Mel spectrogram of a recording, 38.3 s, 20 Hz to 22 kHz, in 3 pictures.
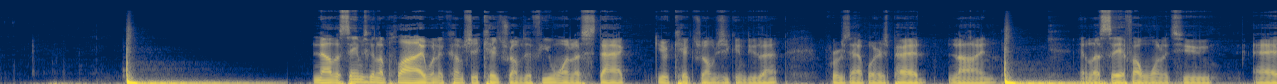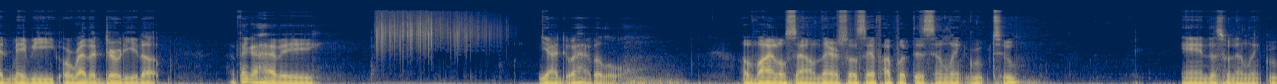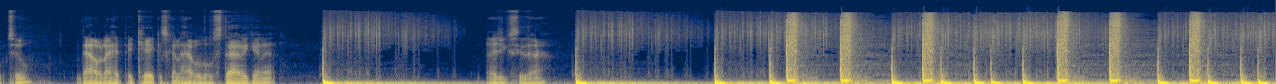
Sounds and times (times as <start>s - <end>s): Speech: 3.1s - 10.0s, 10.8s - 14.4s, 15.1s - 16.0s, 18.2s - 19.6s, 20.2s - 23.2s, 24.6s - 28.4s, 30.4s - 31.1s.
